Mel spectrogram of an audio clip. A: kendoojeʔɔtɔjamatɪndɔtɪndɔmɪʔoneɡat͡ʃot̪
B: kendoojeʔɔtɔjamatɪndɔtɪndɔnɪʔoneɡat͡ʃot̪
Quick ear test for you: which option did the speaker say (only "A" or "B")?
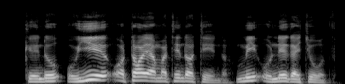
A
